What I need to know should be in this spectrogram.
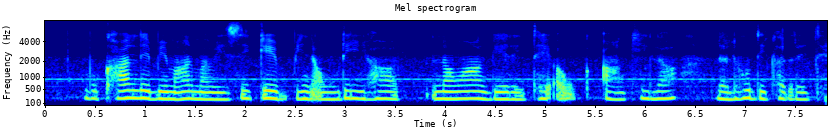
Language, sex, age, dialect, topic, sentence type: Chhattisgarhi, female, 18-24, Western/Budati/Khatahi, agriculture, statement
